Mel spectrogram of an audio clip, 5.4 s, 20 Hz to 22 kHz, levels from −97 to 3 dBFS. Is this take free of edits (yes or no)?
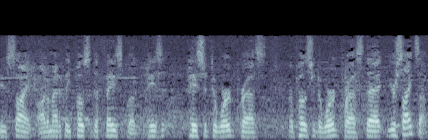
yes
